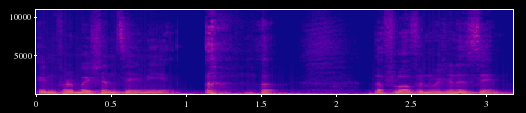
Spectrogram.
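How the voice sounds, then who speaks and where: A man's dark, mellow voice at medium pitch, with ordinary pitch variation and audible room echo. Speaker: math teacher. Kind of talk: online class lecture. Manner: Hindi-English code-switching; moderate pace, self-described not fast.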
